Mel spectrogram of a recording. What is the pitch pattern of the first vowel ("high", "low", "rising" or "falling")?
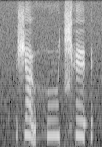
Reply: falling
